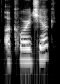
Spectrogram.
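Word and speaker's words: Okhotiuk: What I think about this trade, and I'm just gonna correct every single name you said there. It's Zachary Emmond and Santeri Hatica and Timur Abragimov, and then San Jose got Fabian Zetterlund and Nikita Okorchuk and Shakir Mukhamadulin. That one I don't know how to pronounce.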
